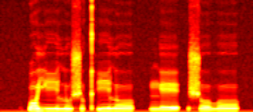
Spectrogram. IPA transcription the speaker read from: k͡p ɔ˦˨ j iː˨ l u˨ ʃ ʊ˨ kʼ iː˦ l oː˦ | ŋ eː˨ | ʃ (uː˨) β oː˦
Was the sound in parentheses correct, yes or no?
no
